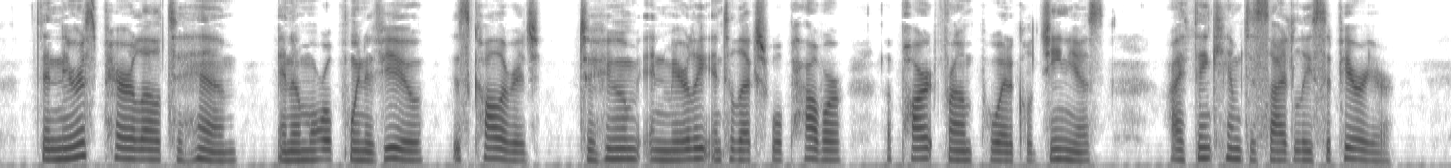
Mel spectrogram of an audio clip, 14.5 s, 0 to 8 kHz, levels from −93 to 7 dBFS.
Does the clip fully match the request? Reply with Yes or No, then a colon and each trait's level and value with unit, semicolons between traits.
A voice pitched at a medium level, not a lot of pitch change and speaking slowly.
Yes: medium, 165 Hz; narrow, 2.1 semitones; slow, 115 wpm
